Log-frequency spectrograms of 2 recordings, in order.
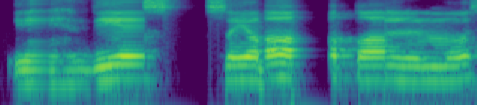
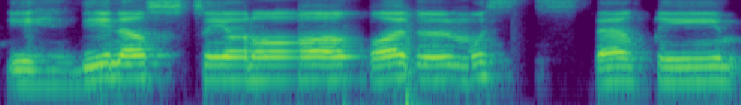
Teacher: Ingat sin tipis, jangan dibiarkan tebal. Mustaqim, ini tebal.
